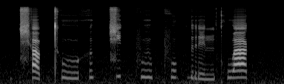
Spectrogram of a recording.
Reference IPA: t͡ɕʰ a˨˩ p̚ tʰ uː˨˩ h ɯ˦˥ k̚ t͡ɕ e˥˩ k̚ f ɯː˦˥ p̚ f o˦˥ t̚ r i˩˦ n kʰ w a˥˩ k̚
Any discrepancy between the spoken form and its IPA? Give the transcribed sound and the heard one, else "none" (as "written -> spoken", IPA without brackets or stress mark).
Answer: t̚ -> k̚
